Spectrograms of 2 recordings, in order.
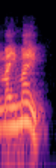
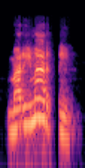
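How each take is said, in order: First: The R sounds are left out entirely. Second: The R sounds are pronounced strongly. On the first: "ni siquiera pronuncian la R y dicen mai mai" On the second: "más acento a la R"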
